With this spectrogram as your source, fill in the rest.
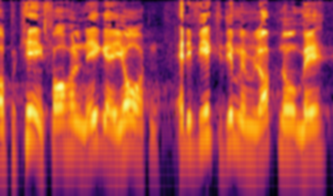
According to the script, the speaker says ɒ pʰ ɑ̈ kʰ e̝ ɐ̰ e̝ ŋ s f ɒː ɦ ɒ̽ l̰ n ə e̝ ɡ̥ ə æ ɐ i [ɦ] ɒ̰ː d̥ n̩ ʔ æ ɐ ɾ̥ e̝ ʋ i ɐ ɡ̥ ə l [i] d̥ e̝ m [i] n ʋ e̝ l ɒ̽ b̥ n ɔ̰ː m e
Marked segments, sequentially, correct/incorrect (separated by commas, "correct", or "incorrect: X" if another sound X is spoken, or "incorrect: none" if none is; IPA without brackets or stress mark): incorrect: none, correct, incorrect: æ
